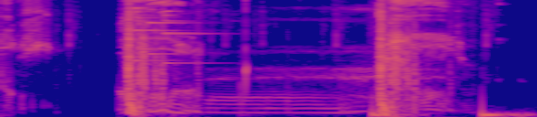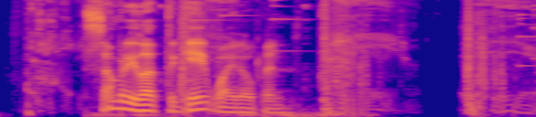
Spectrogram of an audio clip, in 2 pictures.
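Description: A zombie groans low.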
